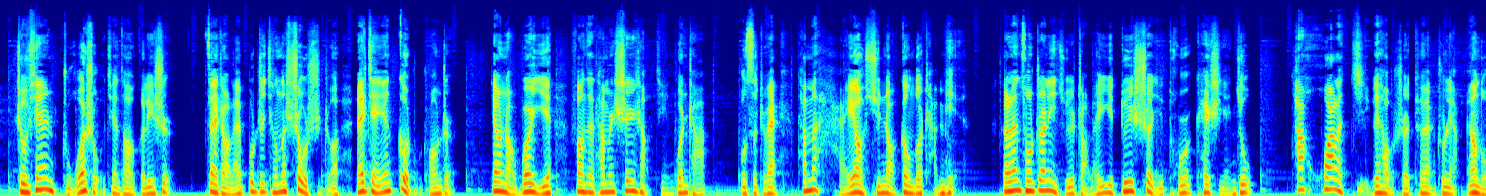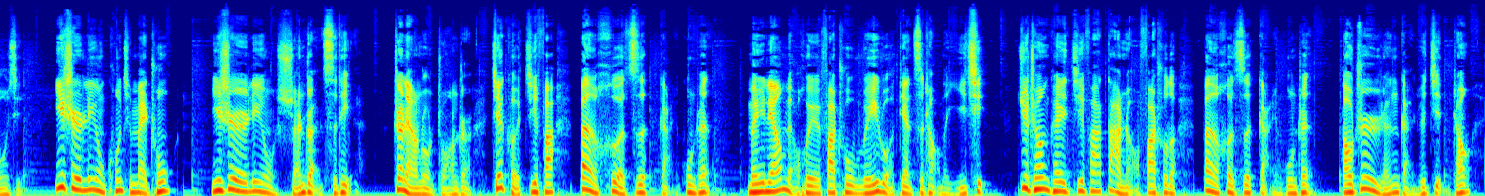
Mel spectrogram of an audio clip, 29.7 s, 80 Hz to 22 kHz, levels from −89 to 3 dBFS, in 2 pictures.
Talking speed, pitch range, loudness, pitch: 315 characters per minute, 125-175 Hz, -20 LUFS, 150 Hz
